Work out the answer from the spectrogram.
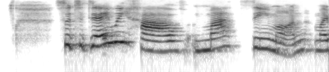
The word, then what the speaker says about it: Zemon: So today we have Matt Zemon. Am I pronouncing that correct?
